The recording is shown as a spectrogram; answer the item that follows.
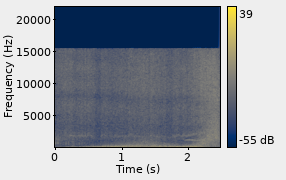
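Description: A steam cleaner sprays steam in a steady, loud, broad hiss that continues unbroken, with a low rushing undertone and no voices.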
